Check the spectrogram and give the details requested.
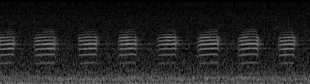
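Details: Wild red-breasted nuthatch in Ontario in winter, Christmas Bird Count season, answering pishing with evenly spaced nasal honking notes, about seven in three seconds, clear over a soft low rumble.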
